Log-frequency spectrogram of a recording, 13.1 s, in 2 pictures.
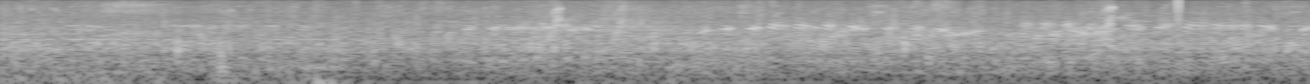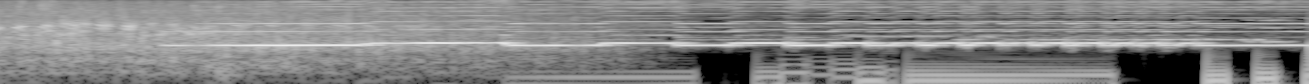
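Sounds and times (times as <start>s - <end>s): waterbirds calling: 0.0s - 13.0s
flute melody: 7.4s - 13.0s.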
